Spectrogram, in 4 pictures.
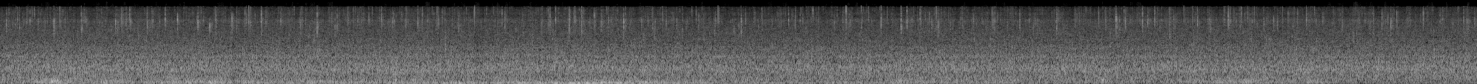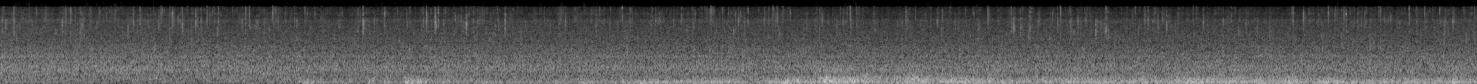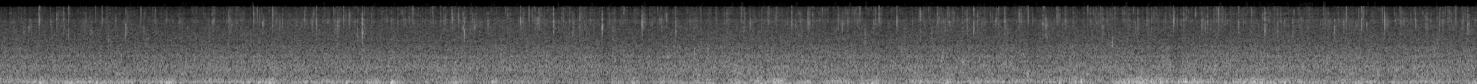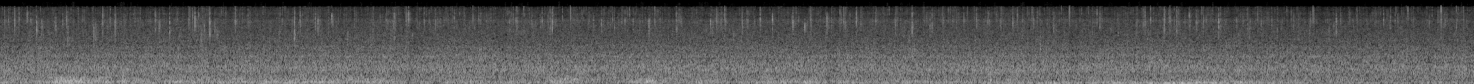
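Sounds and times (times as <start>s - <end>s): steady rain: 0.0s - 59.0s
thunder rumbling: 17.8s - 57.4s.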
